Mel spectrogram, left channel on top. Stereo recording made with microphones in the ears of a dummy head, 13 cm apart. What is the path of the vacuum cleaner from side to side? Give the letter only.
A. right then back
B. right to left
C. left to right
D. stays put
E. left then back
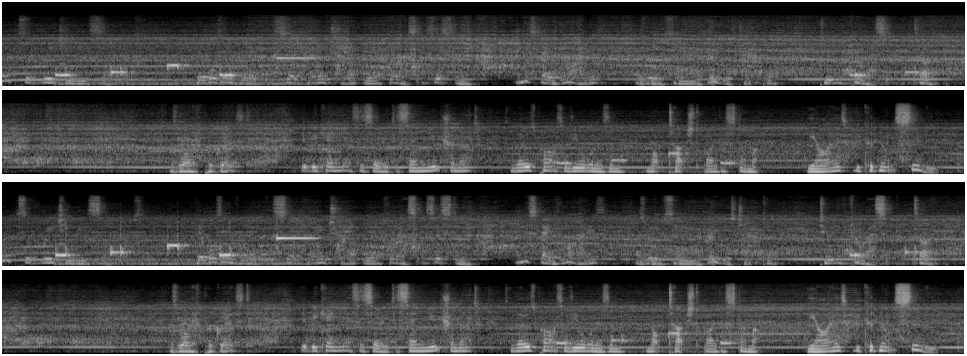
C.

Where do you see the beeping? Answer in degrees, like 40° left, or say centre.
60° right.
